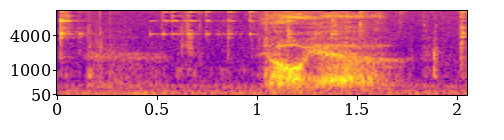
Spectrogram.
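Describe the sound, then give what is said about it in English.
A dog named Bud crunches his dry kibble breakfast, with a cluster of crisp, clinking crunches in the middle as pieces knock against the bowl, surrounded by quieter chewing. “Crunch that food. Crunch. It's almost gone.”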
